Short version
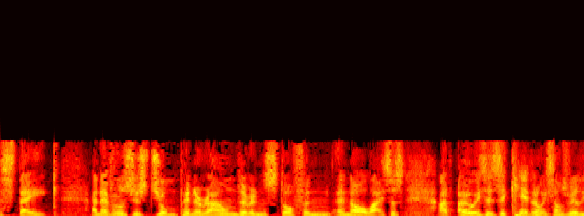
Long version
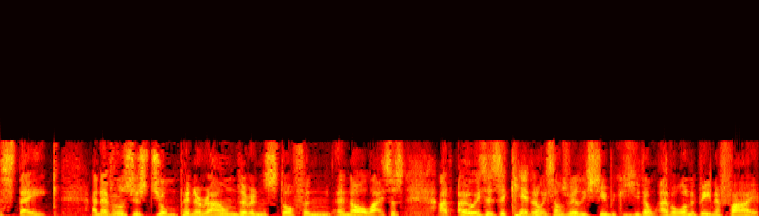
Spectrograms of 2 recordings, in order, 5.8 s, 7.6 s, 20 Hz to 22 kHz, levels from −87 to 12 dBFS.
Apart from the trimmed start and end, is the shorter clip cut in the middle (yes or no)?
no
